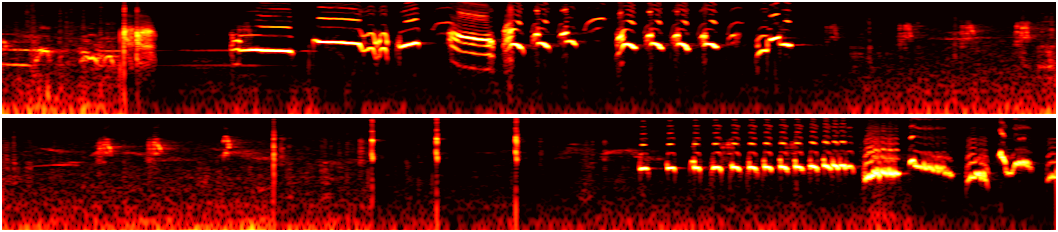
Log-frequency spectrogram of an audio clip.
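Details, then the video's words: White-rumped shama (chòe lửa) trained for singing contests, pouring out a varied song of many voices: loud slurred whistles and rapid rhythmic note runs, a quieter chirping interlude, then a fast trill and rising phrase. "chòe lửa hót đấu .luyện chòe lửa căng lửa hót nhiều giọng"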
